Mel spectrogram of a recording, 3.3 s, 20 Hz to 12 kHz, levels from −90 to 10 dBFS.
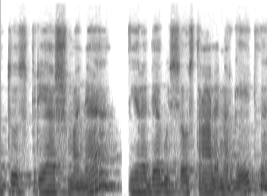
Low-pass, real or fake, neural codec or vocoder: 10.8 kHz; real; none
